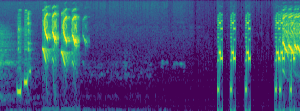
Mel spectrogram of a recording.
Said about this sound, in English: Weird bird noises.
